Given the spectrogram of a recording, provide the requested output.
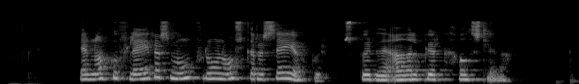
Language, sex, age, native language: Icelandic, female, 50-59, Icelandic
